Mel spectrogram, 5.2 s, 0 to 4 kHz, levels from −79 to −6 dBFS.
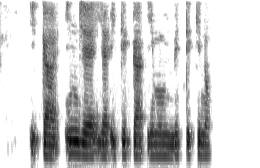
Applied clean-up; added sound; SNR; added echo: none; none; none; none.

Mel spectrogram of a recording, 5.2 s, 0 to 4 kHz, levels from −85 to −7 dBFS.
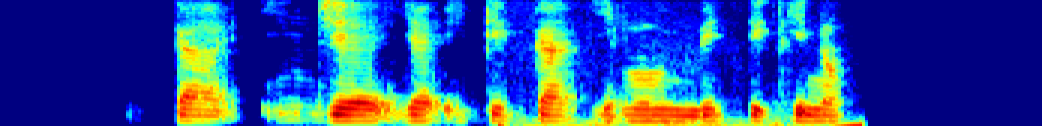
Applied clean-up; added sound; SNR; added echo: neural mask model DeepFilterNet 3.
